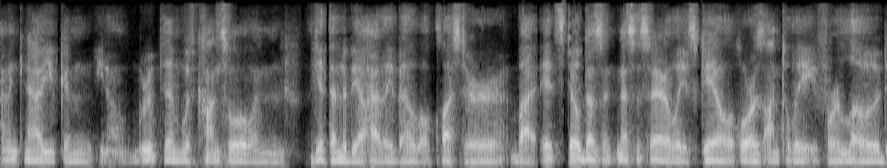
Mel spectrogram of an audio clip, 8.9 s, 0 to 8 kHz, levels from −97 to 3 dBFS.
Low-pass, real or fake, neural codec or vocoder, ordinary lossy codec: 7.2 kHz; fake; codec, 16 kHz, 1.1 kbps, Voila-Tokenizer; AAC, 32 kbps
